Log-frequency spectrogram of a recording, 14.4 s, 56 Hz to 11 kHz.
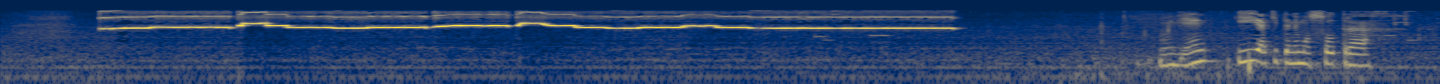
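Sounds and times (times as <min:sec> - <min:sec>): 
small Mexica flute with four holes playing: 0:01.0 - 0:09.6
speech: 0:12.5 - 0:13.9.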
